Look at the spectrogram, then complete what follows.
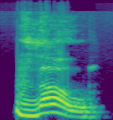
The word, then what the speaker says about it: though: وعندنا كمان 4 حروف على بعضهم اللي هو ال O U G H، دول على بعضهم بيتنطقوا O، زي كلمة though أو although.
